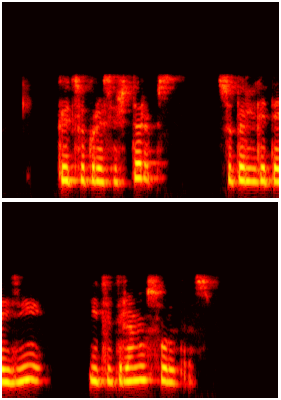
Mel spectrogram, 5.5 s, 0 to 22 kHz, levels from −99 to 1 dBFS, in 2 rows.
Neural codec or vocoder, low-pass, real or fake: codec, 16 kHz, 16 kbps, FreqCodec, smaller model; 5.4 kHz; fake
